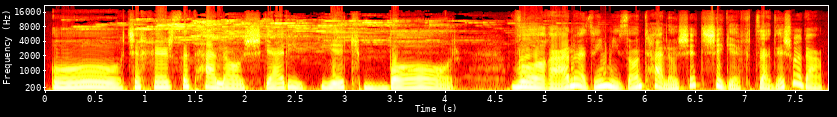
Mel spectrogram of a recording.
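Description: A woman's voice: medium pitch, darkish tone, soft background music, lightly acted. A woman voicing a sassy, teasing talking reflection in a magic mirror that mocks and lectures, in a storybook reading. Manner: cheeky, mocking and lecturing.

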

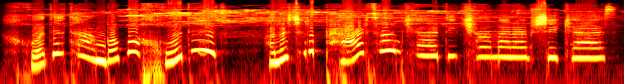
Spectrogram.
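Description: A woman's voice: very high-pitched, sing-song, a bit bright, soft background music, voice pushed up, full character voice. A woman voicing a sassy, teasing talking reflection in a magic mirror that mocks and lectures, in a storybook reading. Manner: cheeky, mocking and lecturing.

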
